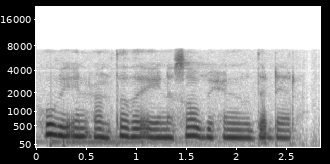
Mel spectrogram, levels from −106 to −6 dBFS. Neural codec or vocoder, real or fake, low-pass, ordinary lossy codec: none; real; 7.2 kHz; none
